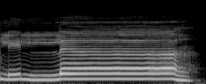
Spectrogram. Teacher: لام آف اللہ کو باریک پڑھیں گے اپنی آواز کو نیچے گرا کر، اور وقف میں اس ہا کو گول ہا سے بدل کر پڑھیں گے۔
